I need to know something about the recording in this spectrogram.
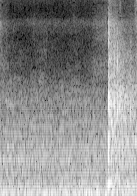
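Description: Outdoor urban background with a steady low rumble, and a short hissing burst near the end.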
